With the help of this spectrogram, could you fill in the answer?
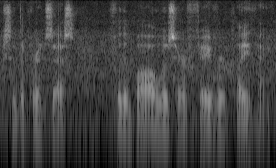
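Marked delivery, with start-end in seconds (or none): none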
